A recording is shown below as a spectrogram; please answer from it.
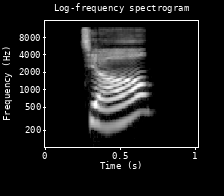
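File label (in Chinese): "桨", Chinese; HSK6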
